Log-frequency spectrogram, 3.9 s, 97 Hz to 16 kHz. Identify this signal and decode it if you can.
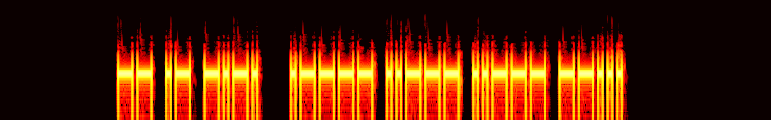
Morse code, heard as a keyed tone, about 48 wpm, 700 Hz. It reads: MAC 1227
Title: CWT Exchange 50wpm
